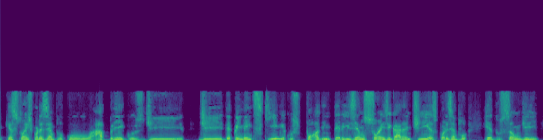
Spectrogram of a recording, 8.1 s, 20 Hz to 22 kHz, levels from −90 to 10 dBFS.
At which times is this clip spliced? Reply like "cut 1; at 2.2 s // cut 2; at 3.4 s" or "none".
cut 1; at 2.1 s // cut 2; at 2.8 s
